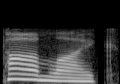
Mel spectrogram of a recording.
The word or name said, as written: palmlike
